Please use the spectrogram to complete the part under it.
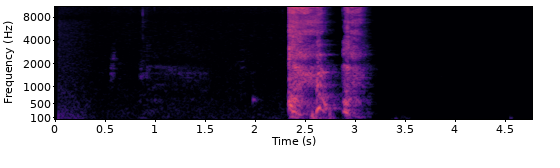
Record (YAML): cough_length: 4.8 s
cough_amplitude: 32768
cough_signal_mean_std_ratio: 0.3
survey_phase: beta (2021-08-13 to 2022-03-07)
age: 45-64
gender: Female
wearing_mask: 'No'
symptom_cough_any: true
symptom_fatigue: true
symptom_change_to_sense_of_smell_or_taste: true
symptom_loss_of_taste: true
symptom_other: true
symptom_onset: 3 days
smoker_status: Never smoked
respiratory_condition_asthma: false
respiratory_condition_other: false
recruitment_source: Test and Trace
submission_delay: 1 day
covid_test_result: Positive
covid_test_method: RT-qPCR
covid_ct_value: 22.3
covid_ct_gene: ORF1ab gene
covid_ct_mean: 23.0
covid_viral_load: 29000 copies/ml
covid_viral_load_category: Low viral load (10K-1M copies/ml)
